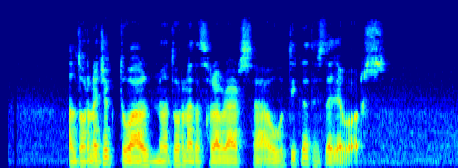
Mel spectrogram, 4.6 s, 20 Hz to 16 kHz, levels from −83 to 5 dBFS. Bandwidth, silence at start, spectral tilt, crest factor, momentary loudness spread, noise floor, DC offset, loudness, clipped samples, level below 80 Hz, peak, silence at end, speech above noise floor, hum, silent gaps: 10.5 kHz; 0.7 s; -6 dB/octave; 20 dB; 10 LU; -57 dBFS; under 0.1%; -25 LUFS; under 0.1%; -56 dBFS; -6 dBFS; 0.75 s; 33 dB; none; none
